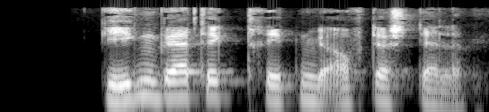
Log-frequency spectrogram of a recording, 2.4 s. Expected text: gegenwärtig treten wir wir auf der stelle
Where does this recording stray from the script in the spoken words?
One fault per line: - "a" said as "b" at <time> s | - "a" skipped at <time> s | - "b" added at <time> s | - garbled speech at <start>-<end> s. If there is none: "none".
- "wir" skipped at 1.7 s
